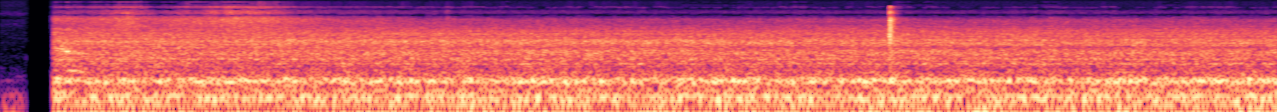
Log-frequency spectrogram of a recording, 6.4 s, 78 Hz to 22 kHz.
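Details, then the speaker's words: Houghton Belair 2800 rooftop RV air conditioner, eight months old, replacing an older unit: steady, even low rumble with no rattles, surges or squeals, much quieter than the old one, easy to talk beneath it while it cycles; normal operation. "it's a big improvement over the old one it's much quieter we can sit underneath it and it can kick on and kick off and we can still talk and hear each other"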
